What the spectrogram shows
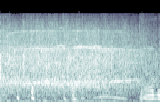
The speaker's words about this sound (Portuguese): Palmas!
